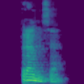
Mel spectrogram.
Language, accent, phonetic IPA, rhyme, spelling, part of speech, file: Catalan, Valencia, [ˈfɾan.sa], -ansa, França, proper noun, LL-Q7026 (cat)-França.wav
- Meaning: France (a country located primarily in Western Europe)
